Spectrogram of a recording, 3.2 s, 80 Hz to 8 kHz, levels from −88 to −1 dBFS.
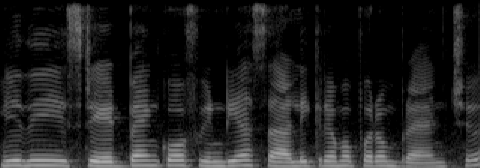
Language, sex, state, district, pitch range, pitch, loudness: Telugu, female, Andhra Pradesh, Visakhapatnam, 210-230 Hz, 220 Hz, -37 LUFS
